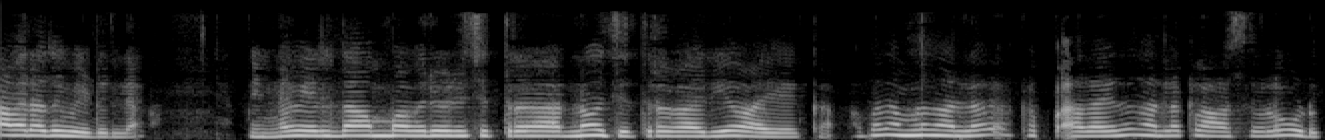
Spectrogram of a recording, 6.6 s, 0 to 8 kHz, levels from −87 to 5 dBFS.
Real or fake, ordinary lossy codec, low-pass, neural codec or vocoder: real; AAC, 32 kbps; 7.2 kHz; none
